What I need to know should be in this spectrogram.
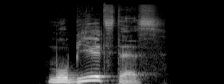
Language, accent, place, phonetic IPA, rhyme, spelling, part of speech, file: German, Germany, Berlin, [moˈbiːlstəs], -iːlstəs, mobilstes, adjective, De-mobilstes.ogg
- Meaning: strong/mixed nominative/accusative neuter singular superlative degree of mobil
